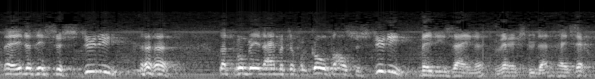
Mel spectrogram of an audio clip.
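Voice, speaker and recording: In the style of 1970s radio comedy, a male actor plays a grumbling, indignant boss with a Dutch accent who recounts his mishaps in a blustering, exclamatory, sarcastic way. His voice is a little high and expressive, at a measured pace. The old radio recording is noisy, dull and roomy.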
